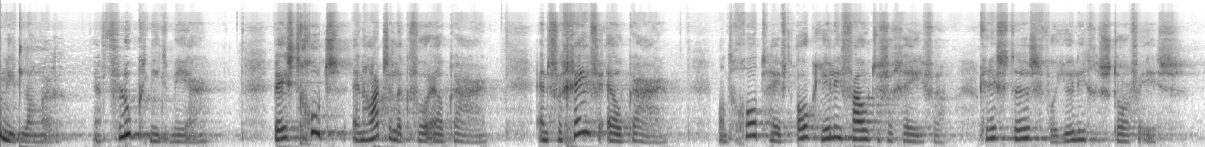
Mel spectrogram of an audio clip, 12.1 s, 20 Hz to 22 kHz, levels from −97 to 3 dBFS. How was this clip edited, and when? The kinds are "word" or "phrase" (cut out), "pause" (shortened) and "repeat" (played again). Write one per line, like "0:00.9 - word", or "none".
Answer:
0:09.8 - word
